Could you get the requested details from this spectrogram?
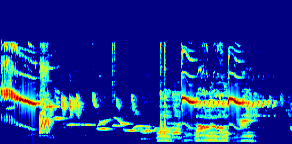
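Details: Orange-headed thrush singing in a training recording for caged birds: a loud high descending whistle, a run of stepped downward slurred notes, then a rich, raspy, rapidly warbled phrase ending in a thin high whistle.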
